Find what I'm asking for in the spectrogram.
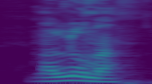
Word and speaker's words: Maluma: Jennifer Lopez, Owen Wilson, um, Manulo. How you pronounce that guy's name? Maluma. Maluma. Right.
